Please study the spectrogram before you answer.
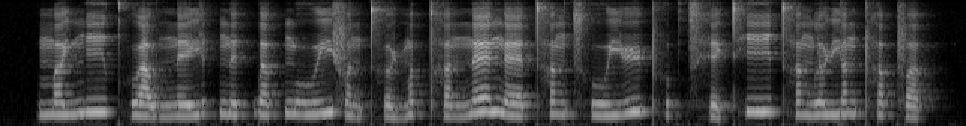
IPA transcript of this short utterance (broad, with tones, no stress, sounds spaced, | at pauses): m ɐ˨˧ j ŋ iː˧ kʷʰ aː˨˩ w n̪ e˨˥ j ɪ˧ k̚ n̪ ɪ˨˥ k̚ l ɐ˨˥ k̚ m uː˨˥ j f ɐ˨˩ n t̪ʰ ɵ˨˩ ɥ m ɐ˥ k̚ pʰ ɐ˨ n n̪ ɛː˥ ŋ ɛː˨ t̪ʰ ɐ˧ ŋ t͡sʰ uː˨˧ j yː˥ pʰ ʊ˨˥ k̚ t͡sʰ e˨˩ j t̪ʰ iː˥ t̪ʰ ɐ˧ ŋ l ɵ˧ ɥ j ɐ˧ n pʰ ɐ˨˥ p̚ f ɐ˨ k̚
